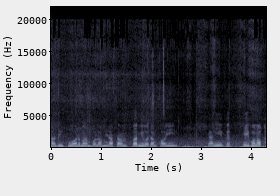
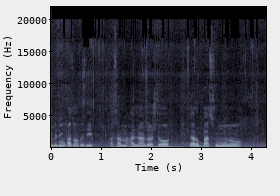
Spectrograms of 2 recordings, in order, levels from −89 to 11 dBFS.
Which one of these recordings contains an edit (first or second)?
first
